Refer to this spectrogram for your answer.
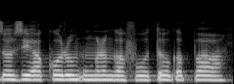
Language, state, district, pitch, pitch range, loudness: Nyishi, Arunachal Pradesh, Papum Pare, 210 Hz, 205-215 Hz, -12 LUFS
